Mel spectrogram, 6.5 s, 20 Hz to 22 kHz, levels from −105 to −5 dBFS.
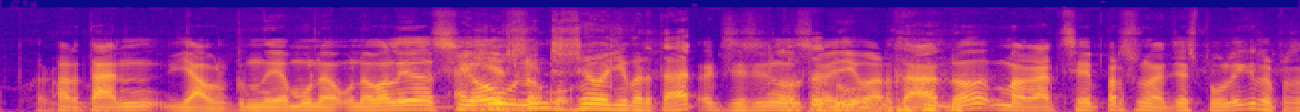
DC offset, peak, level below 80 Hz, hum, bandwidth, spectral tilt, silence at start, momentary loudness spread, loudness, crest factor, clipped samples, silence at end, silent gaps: under 0.1%; -6 dBFS; -54 dBFS; none; 15.5 kHz; -6.5 dB/octave; 0.2 s; 8 LU; -24 LUFS; 18 dB; under 0.1%; 0 s; none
